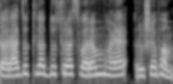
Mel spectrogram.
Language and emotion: Goan Konkani, neutral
